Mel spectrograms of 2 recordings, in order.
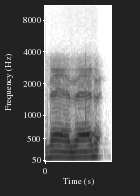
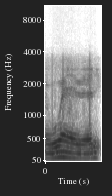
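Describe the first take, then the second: First: The name is said with a German pronunciation. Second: The name is said with a Spanish pronunciation. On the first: "castellanizamos el Weber" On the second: "por Weber y está bien dicho de las dos maneras"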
